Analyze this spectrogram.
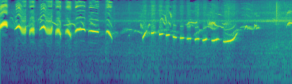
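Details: Caged tame Chinese hwamei with a big body, described as a loud fine singer and good fighter: rapid repeated looping whistles, then a descending string of short whistled notes that ends in a rising slur.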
